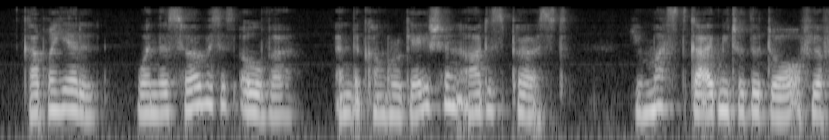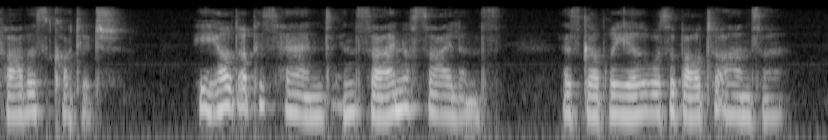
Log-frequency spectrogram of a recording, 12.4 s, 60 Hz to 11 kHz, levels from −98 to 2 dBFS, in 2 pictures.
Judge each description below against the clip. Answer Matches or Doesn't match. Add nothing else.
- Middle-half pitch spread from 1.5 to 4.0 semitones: Matches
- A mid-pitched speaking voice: Matches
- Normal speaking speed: Matches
